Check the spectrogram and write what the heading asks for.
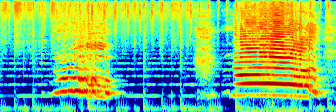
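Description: A woman crying out loud in two wails, the second about a second long and dropping in pitch at its end, over soft background music.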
